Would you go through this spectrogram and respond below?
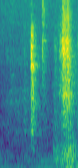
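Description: A door being closed in a quiet room during a morning meditation gathering, with a soft slide followed by a fuller thud near the end, close and fairly faint.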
